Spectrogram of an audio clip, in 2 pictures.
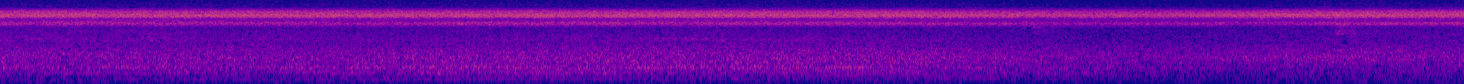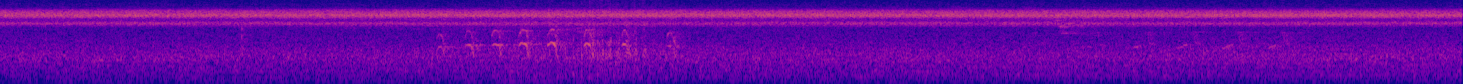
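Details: Cicadas heard in summer make a sustained shrill hiss with no pauses; around the middle a bird gives a brief cluster of quick, stacked chirping notes before the drone carries on alone.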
